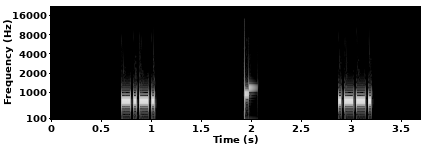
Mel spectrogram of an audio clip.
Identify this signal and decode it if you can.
Morse code, heard as a keyed tone, about 39 wpm, 700 Hz. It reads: C P
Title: Single Character (Letter:Number:Punctuation:Prosign) 40wpm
